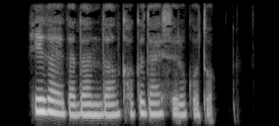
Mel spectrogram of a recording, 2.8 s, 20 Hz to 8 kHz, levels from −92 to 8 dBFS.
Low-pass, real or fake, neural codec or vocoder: 7.2 kHz; real; none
